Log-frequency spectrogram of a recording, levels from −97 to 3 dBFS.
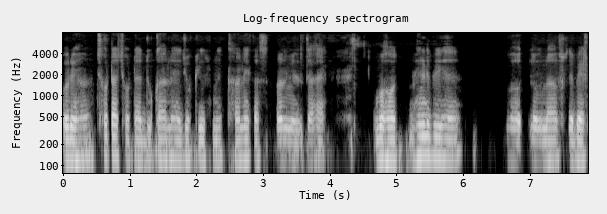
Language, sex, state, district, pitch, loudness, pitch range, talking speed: Hindi, male, Bihar, Jamui, 115 Hz, -21 LUFS, 115-130 Hz, 130 wpm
